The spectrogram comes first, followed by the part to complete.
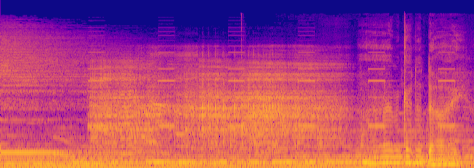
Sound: suspenseful music; door creaking

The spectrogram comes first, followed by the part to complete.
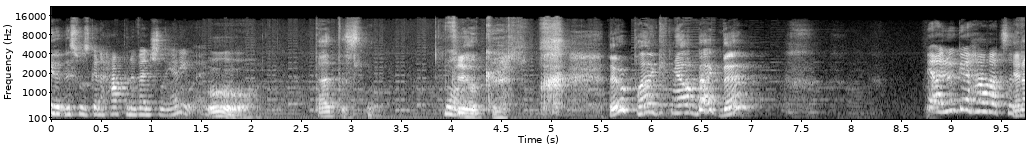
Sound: laughs

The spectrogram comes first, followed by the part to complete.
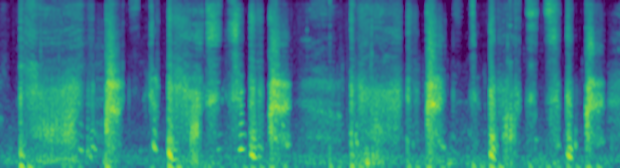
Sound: beat boxing

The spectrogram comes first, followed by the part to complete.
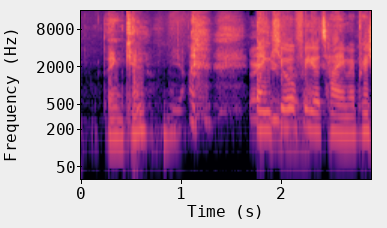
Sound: laughs

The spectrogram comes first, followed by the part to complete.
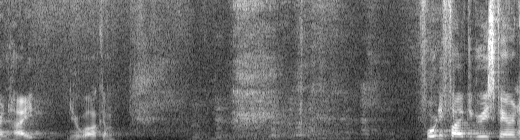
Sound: laughter

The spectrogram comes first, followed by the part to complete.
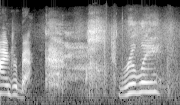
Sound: scoffs

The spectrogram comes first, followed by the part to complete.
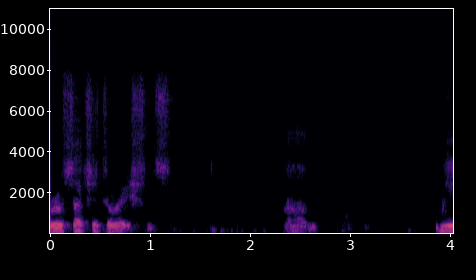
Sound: pause

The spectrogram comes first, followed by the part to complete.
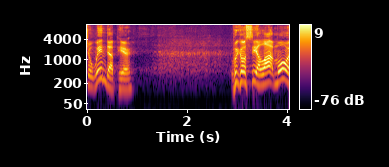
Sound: congregation laughing

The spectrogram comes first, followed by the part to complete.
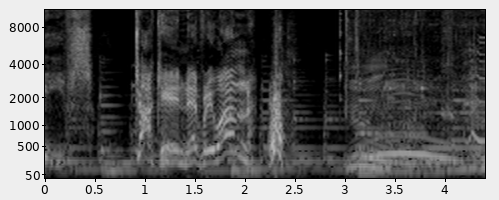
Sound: barks

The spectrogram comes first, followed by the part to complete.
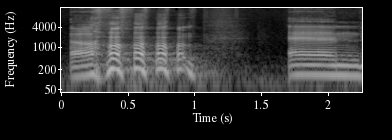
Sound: laughing

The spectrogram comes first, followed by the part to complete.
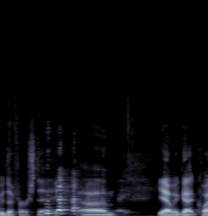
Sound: laughing

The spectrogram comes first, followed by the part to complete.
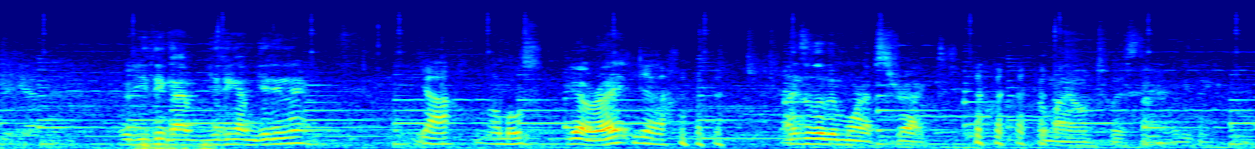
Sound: laughs

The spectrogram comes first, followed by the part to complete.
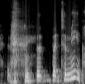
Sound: laughs

